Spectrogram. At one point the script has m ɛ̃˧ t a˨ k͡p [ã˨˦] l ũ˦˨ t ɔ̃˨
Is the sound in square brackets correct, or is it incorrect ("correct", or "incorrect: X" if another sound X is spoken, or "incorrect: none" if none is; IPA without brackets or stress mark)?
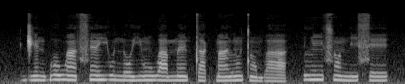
correct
